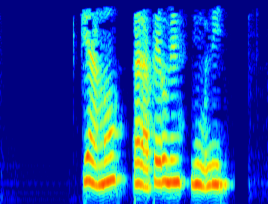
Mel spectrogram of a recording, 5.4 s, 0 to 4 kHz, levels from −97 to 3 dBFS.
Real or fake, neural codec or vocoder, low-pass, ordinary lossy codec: fake; codec, 16 kHz, 0.5 kbps, FunCodec, trained on Chinese and English, 25 frames a second; 3.6 kHz; MP3, 16 kbps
